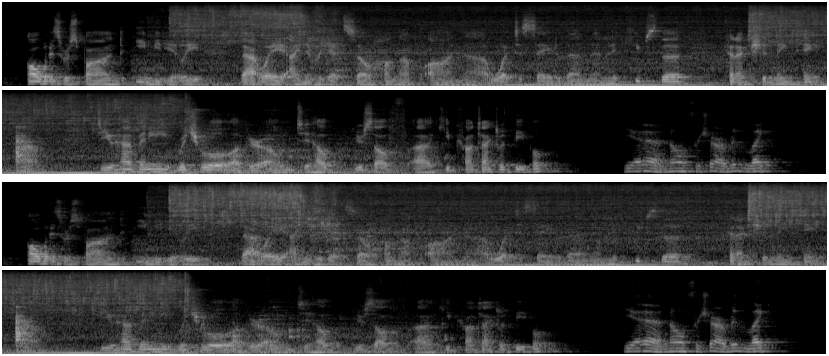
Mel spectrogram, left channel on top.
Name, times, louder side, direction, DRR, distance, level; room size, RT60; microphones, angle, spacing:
voice 1, 0.2-8.7 9.2-13.7, left 3 dB, 60° left, 7 dB, 0.7 m, -33 dB
sound 1, 1.3-12.6, left 1 dB, 80° left, 1.0 m, -39 dB
Sink (filling or washing) / Fill (with liquid), 1.3-12.9, right 4 dB, 30° right, 1.0 m, -37 dB
voice 2, 14.5-16.0, right 2 dB, 15° right, 8 dB, 0.3 m, -36 dB
8.9 x 3.2 x 4.0 m, 0.65 s
head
